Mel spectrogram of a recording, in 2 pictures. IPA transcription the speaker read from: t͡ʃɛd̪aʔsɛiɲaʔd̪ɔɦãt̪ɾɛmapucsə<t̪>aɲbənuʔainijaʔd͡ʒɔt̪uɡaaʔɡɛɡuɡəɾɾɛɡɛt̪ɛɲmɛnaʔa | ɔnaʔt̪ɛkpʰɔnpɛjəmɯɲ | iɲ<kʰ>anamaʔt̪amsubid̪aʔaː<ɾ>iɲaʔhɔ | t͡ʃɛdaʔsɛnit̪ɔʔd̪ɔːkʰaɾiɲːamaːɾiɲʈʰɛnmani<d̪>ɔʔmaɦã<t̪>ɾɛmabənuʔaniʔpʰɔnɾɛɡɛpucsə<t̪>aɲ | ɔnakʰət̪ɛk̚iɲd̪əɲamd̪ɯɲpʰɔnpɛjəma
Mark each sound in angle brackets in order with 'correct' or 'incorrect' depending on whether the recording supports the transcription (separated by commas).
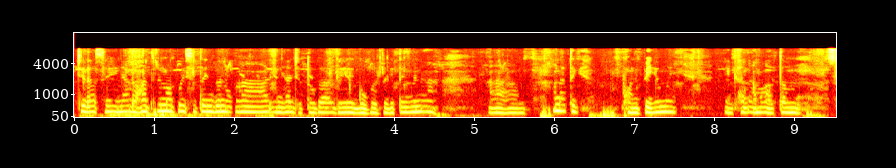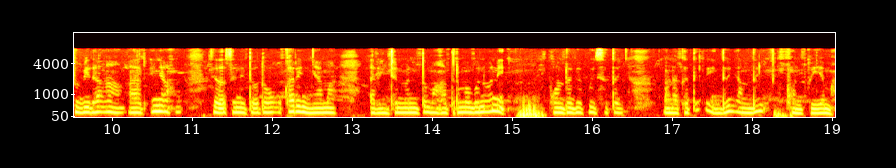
correct, correct, correct, incorrect, correct, correct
